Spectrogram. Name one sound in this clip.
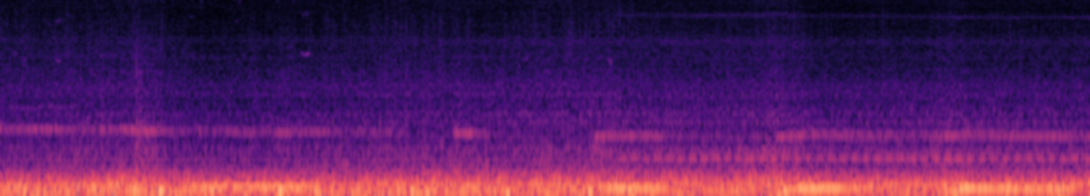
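A jet airliner rumbles loudly as it rolls fast down the runway.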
